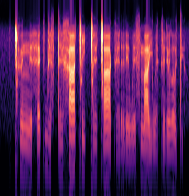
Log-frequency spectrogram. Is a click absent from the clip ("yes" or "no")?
no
